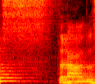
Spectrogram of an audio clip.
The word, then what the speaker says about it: strada: Eu disse pra vocês, pronuncia como se fosse uma palavra só. La tua strada, sem colocar um I aqui.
